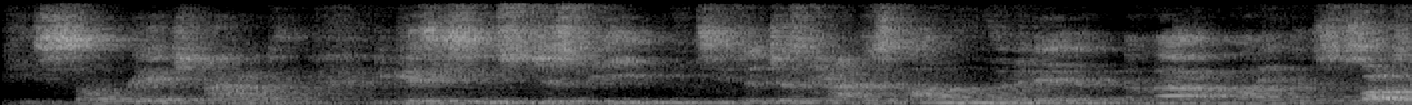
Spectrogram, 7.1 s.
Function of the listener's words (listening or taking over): listening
